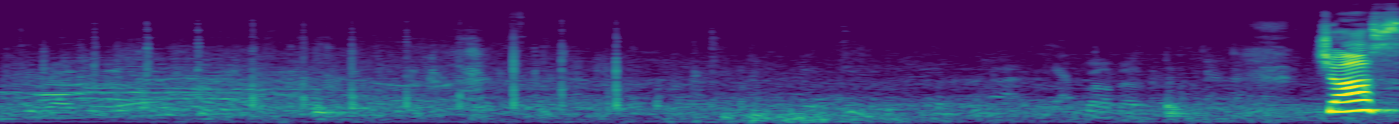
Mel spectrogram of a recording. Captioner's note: cheering and Applause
